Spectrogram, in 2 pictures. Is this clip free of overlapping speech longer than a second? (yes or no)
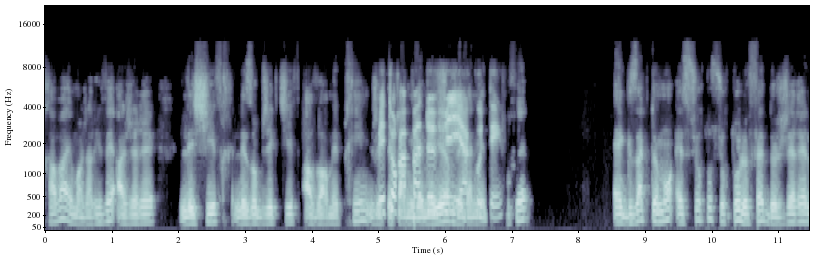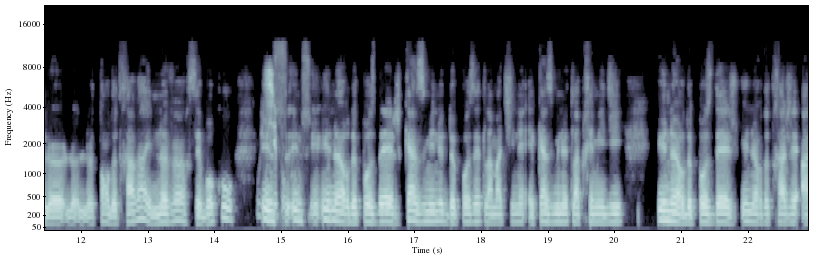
no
